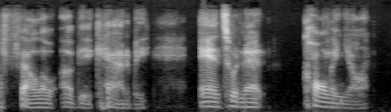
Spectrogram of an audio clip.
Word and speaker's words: Collignon: of the academy, Antonette calling y'all. Am I pronouncing your last name correctly, Antwinette? Superb. Thank you so much.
